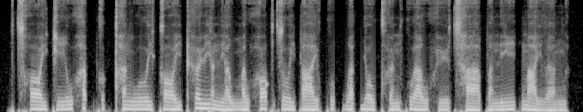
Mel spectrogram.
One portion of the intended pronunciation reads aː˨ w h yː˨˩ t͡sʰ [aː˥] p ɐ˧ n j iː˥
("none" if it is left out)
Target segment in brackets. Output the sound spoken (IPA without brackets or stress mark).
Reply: aː˨˩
